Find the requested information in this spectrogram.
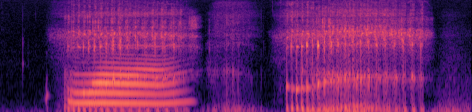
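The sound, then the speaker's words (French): A pig's grunting in two loud bursts: first a drawn-out, tonal squealing grunt, then after a short pause a rougher, raspy snort-like grunt. No talking. “Arrive le cochon.”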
